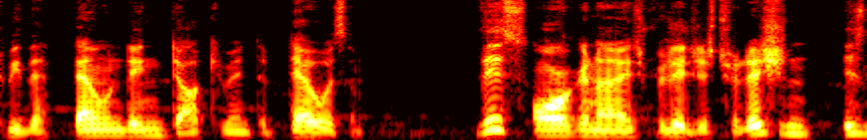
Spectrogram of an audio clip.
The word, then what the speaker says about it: Taoism: It's spelled with the T, but the T is pronounced with the D.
